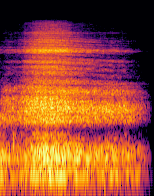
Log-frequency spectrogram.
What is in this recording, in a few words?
sublimation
